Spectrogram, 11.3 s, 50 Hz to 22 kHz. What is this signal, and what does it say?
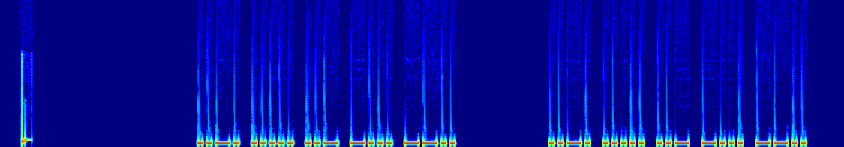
Morse code, heard as a keyed tone, about 21 wpm, 700 Hz. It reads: F5UBZ F5UBZ
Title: DXCC-100 Call Signs - 5 Characters - Repeated 3x - 20wpm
